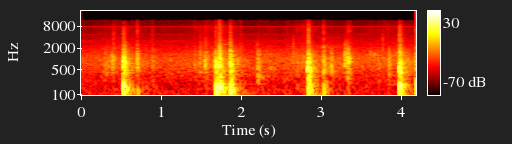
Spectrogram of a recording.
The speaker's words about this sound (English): footsteps on the stairs of his Frankfort, Kentucky home.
